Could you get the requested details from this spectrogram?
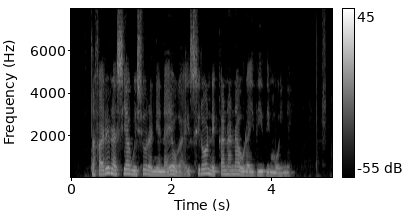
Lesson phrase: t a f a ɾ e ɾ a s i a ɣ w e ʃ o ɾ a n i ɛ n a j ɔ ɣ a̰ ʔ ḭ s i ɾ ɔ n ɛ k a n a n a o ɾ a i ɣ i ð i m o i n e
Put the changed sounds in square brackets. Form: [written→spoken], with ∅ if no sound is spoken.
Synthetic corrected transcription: t a f a ɾ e ɾ a s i a ɣ w e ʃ o ɾ a n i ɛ n a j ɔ ɣ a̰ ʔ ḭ s i ɾ ɔ n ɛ k a n a n a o ɾ a i [ɣ→ð] i ð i m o i n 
